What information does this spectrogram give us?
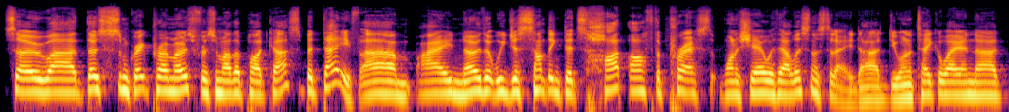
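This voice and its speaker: A man's voice: a little high, moderate pace, hardly any pauses, fairly bright tone. A man chatting casually as a podcast co-host.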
